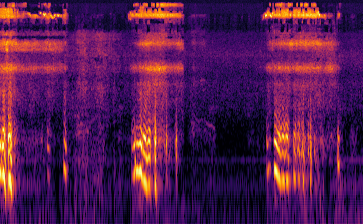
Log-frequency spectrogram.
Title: Snoring Cutie❤️🐶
